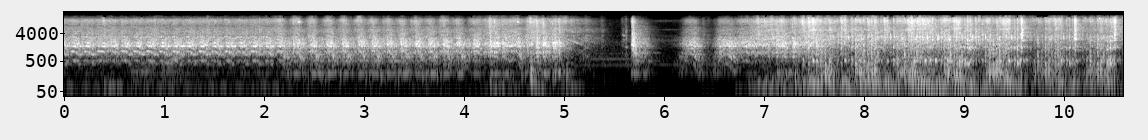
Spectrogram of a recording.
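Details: Golf Mk1 with swapped-in 2.0L 8v on Dellorto DHLA carbs, first start: rough uneven start with sharp popping backfires and stumble before catching; owner suspects an ignition problem.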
